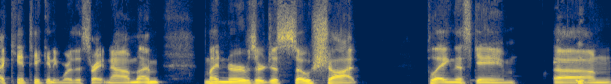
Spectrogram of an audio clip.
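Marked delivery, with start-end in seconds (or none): none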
